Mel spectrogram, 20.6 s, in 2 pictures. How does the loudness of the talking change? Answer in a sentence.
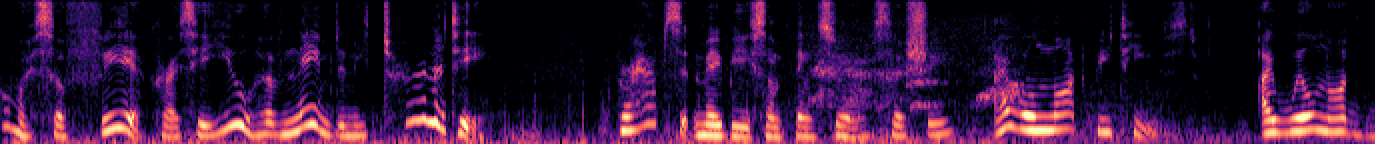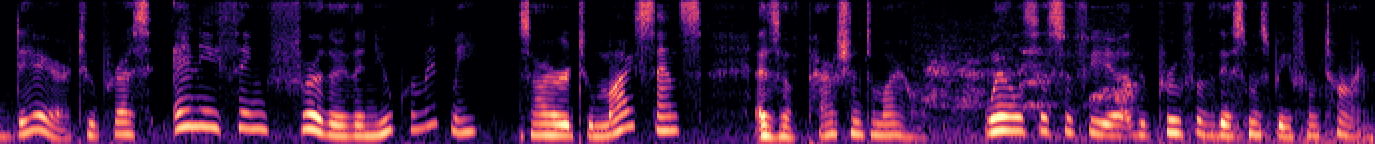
The loudness of the talking stays about the same.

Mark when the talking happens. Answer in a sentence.
The talking can be heard from 0.0 to 3.7 s, from 4.5 to 8.8 s and from 9.4 to 20.5 s.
